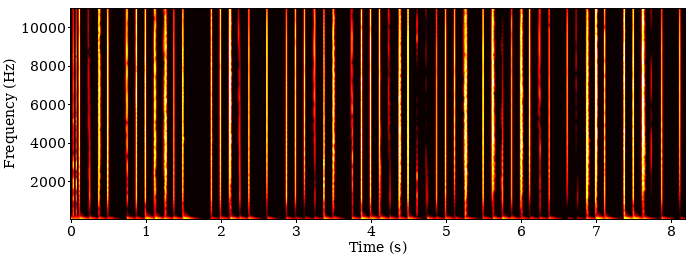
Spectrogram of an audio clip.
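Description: Electronic drum loop of fast, clicky percussion hits played through Yum Audio's SLAP plugin, its subharmonic synthesizer adding a short decaying sine sub-bass tone under each transient for a subby bass-drum weight.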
